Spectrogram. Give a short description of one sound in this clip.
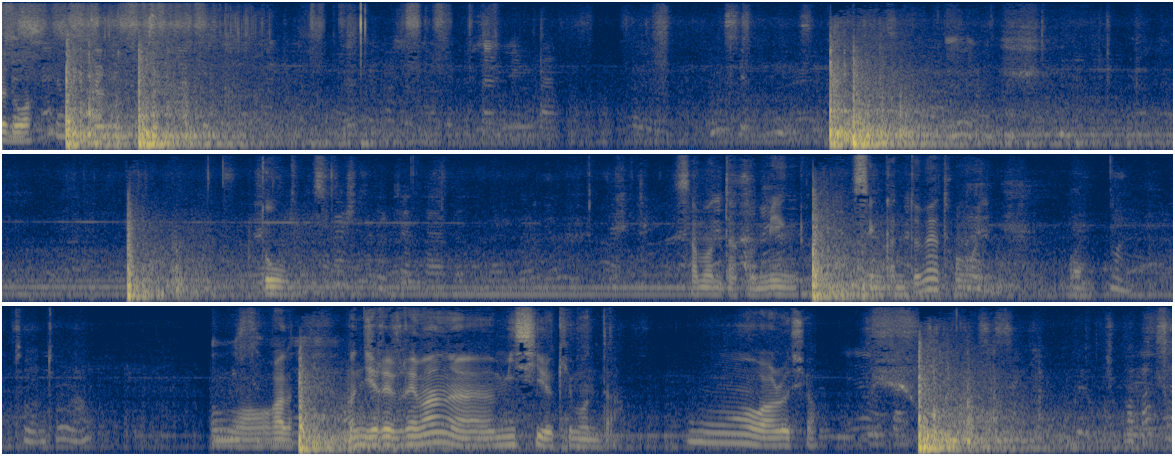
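Fireworks burst with loud, echoing booms at intervals.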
